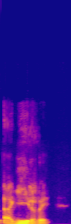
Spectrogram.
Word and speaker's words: Aguirre: es Aguirre Y aparte eh, eh, pronunciar la R fuerte, ¿no? La R en español, Aguirre.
